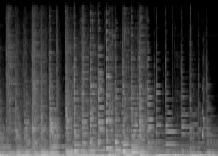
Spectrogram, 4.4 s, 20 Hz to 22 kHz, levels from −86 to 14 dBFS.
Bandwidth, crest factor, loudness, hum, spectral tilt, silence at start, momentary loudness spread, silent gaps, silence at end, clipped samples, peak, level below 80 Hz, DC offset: over 20 kHz; 16 dB; -19 LUFS; none; -5.5 dB/octave; 0 s; 3 LU; none; 0 s; under 0.1%; -4 dBFS; -32 dBFS; under 0.1%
